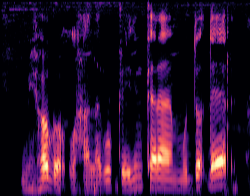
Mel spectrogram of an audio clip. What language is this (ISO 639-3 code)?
som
